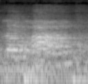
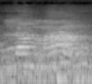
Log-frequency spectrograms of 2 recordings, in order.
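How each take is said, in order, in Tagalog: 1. Ang diin ay nasa ikalawang pantig. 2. Ang diin ay nasa unang pantig. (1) "ang diin ay nasa pantig na mang" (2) "asan ang pantig na may diin? La"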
